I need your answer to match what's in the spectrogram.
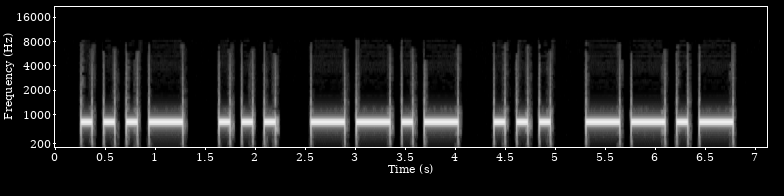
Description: Morse code, heard as a keyed tone, about 10 wpm, 800 Hz. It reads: VSQSQ
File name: CW / DET / 1 6 1500C S B 10wpm 4137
